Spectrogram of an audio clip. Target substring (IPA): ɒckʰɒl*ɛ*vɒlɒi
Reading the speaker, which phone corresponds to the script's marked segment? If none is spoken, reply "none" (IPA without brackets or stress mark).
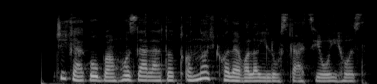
ɛ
